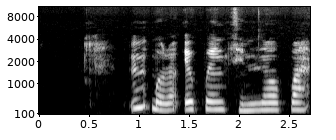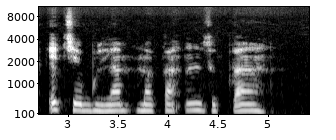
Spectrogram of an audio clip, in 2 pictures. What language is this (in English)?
Igbo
